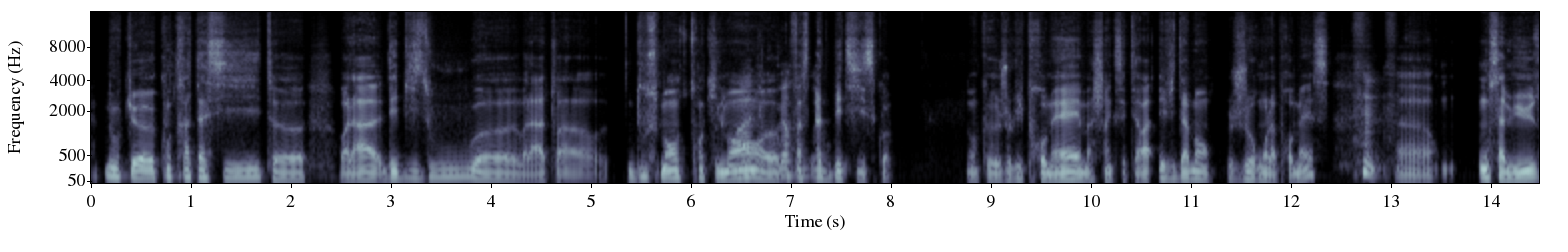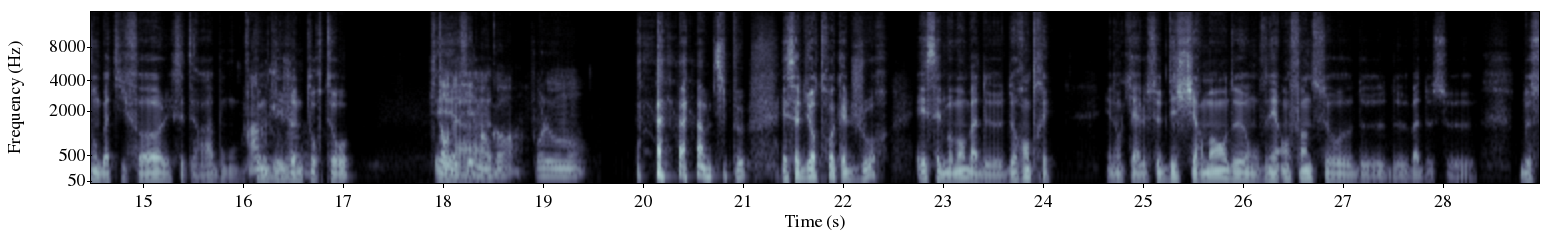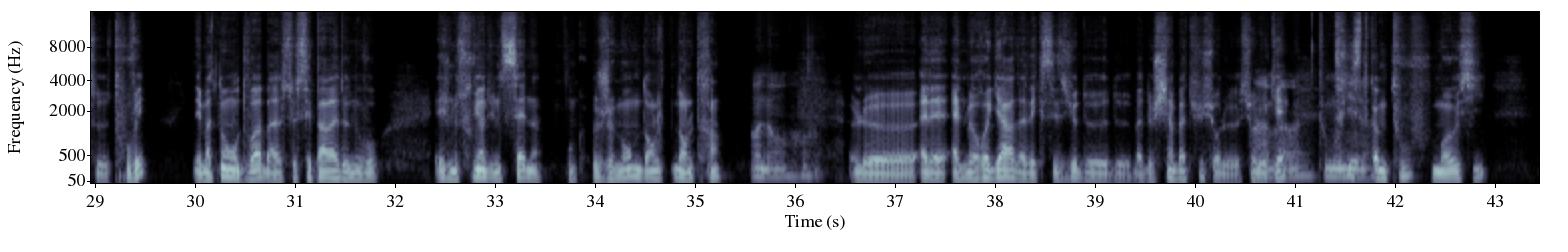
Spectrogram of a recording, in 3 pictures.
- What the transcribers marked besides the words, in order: chuckle; laugh; unintelligible speech; chuckle
- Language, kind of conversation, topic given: French, podcast, Raconte une rencontre amoureuse qui a commencé par hasard ?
